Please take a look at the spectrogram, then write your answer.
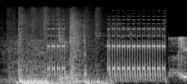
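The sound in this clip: A telephone rings for an incoming call with a brief electronic ring that trills in rapid pulses and cuts off abruptly, preceded by some muddled lower sounds.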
